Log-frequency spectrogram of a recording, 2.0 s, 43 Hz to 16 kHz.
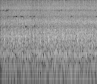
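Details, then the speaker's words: Chevrolet Celta 1.0 2004 petrol: uneven misfiring idle with 12 past fault codes stored in the ECU; cause traced to a poor electrical ground. "ó está falhando a registrou 12 código de defesa na memória da central lá como defeitos passado tá 12 corpos de defeito"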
